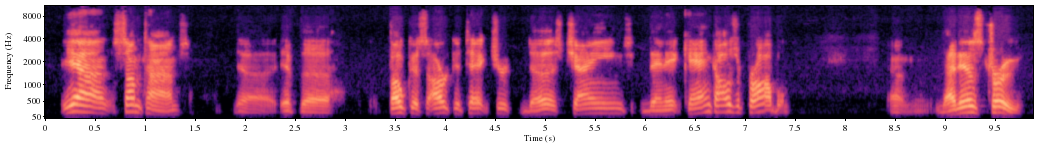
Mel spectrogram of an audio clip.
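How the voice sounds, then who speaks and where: A man with a Southern US accent speaks at a very slow pace with long, frequent pauses, his fairly high pitch swinging very widely and his loudness rising and falling in big swings, in a dry, close sound with no echo. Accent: southern drawl. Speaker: photography YouTuber. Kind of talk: live stream Q&A. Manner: casual, conversational.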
